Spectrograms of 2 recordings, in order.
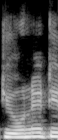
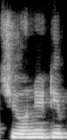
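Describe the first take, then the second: First: The syllable begins with a plain 't' sound. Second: The syllable begins with a 'ch' sound. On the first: The speaker calls it wrong. "आपने ट्यूनिटी नहीं पढ़ना है" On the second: The speaker calls it right. "च्योनिटी पढ़ना है"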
